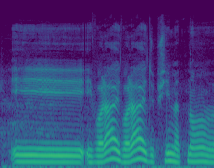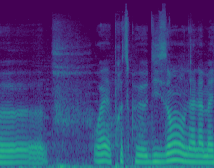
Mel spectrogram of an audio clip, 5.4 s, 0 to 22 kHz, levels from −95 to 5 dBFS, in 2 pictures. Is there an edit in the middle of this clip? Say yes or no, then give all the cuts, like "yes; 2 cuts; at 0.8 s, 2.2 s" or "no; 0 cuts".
yes; 1 cut; at 1.5 s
